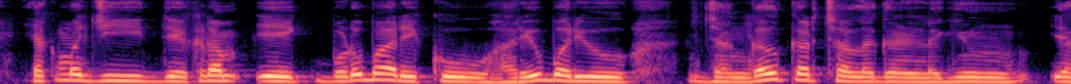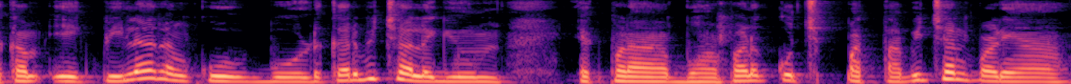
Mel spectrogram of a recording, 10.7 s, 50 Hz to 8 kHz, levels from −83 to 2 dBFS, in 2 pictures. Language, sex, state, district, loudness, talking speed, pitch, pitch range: Kumaoni, male, Uttarakhand, Uttarkashi, -14 LUFS, 185 wpm, 165 Hz, 155-180 Hz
